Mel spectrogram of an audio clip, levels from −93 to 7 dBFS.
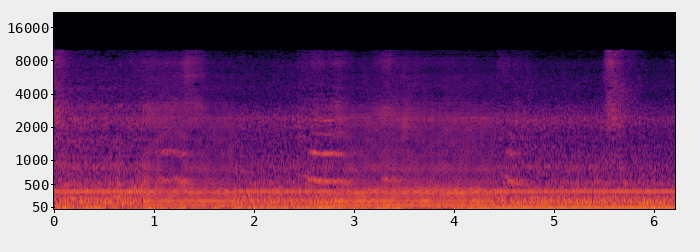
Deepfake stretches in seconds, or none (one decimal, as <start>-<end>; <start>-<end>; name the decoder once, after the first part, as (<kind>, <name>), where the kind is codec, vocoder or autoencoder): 0.9-1.8 (vocoder, Vocos); 2.8-4.4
